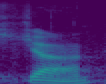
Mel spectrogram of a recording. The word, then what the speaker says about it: Jean: The one said, Brant Jean, it's spelled like Jean, but it's John.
